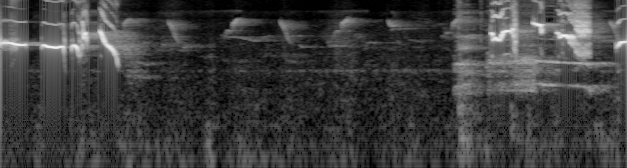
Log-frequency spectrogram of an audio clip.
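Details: Oriental magpie-robin (kacer) in fast gacor song with mimicked phrases: loud whistled slurs at first, faint chips in between, then a dense harsh, buzzy phrase with whistles near the end.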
